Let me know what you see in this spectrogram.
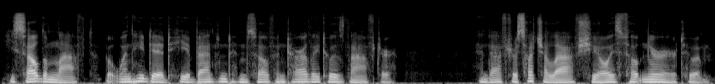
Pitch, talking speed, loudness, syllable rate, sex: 110 Hz, 210 wpm, -18 LUFS, 6.2 syllables/s, male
